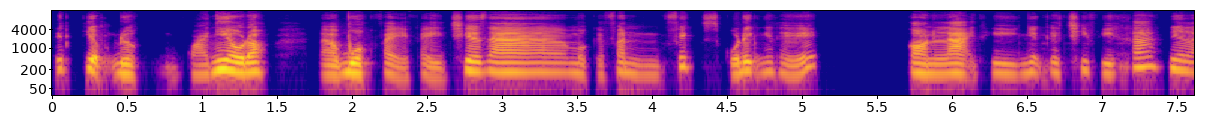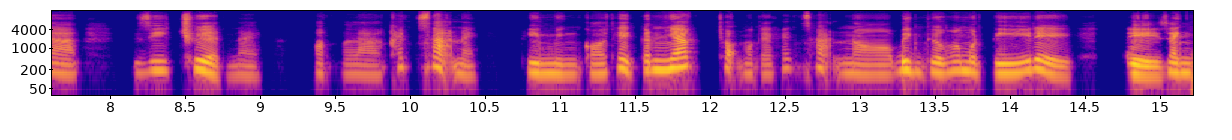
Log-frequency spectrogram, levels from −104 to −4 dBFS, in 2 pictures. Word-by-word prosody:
tiết 215 0 -10
kiệm - - +7
được, 155 -3 -1 0.2
ừm, - - -29
quá 145 0 -9
nhiều 190 0 +10
đâu, 180 - +7 0.4
à, 145 -1 -2
buộc 165 -1 +6
phải 140 -8 -7
phải 120 -6 -9
chia 200 -3 +3
ra 175 -1 +3
một 150 - -9
cái 140 - -20
phần 145 -4 -10
fix, 260 - -6 0.2
cố 155 - -2
định 190 -1 0
như 180 - -12
thế. 155 - -6 0.6
Còn 165 -2 +2
lại 160 0 +4
thì 160 -2 -8
những 180 0 -10
cái 170 -2 -12
chi 205 - -9
phí 155 - -6
khác 245 - -3
như 215 -2 -2
là 155 -5 -5 0.4
di 195 +4 -7
chuyển 170 -11 +1
này, 135 -2 -18 0.4
hoặc 160 - -13 0.2
là 140 -1 -14
khách 245 - -12
sạn 240 - +1
này, 140 -2 -12 0.3
thì 170 -1 -2
mình 155 -2 -7
có 155 0 -8
thể 220 - +1
cân 205 +2 -1
nhắc 250 +3 +7 0.2
chọn - - -7
một 155 - -15
cái 150 - -14
khách 225 +8 -19
sạn 160 -9 -10
nó 145 -1 -9
bình 195 -2 +1
thường 170 -2 -4
hơn 195 0 -3
một 180 -3 -4
tí 160 +4 0
để 160 - +1 0.4
để 135 -4 +5
dành 165 +3 -1
165 Hz, 235 wpm, -23 LUFS, 150-195 Hz, 0.6 s, nhiều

